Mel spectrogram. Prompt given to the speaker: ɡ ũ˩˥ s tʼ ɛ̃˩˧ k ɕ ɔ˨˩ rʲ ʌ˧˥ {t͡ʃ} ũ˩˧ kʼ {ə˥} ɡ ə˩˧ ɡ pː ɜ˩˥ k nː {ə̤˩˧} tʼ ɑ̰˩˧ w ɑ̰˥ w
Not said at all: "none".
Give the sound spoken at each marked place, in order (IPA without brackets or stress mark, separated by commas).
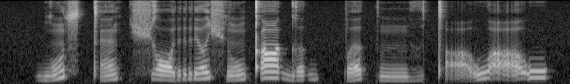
ɕ, ɑ˥, ə̤˩˧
